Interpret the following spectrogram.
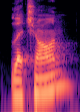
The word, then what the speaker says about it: lechon: And then the second video that beat the dog walker was lechon. How do they pronounce it?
